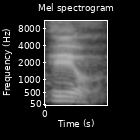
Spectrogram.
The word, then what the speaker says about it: heir: 영어로 heir, H-E-I-R, 공기 A-I-R 하고 발음은 똑같고 의미는 달라요.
